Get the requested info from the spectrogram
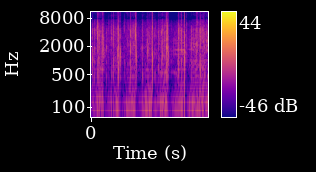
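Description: Scattered applause, many hands clapping irregularly, from a crowd.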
